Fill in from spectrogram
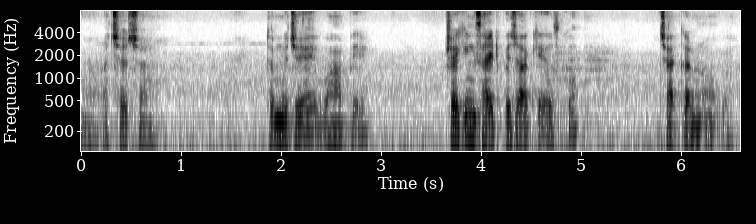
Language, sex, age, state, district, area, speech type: Urdu, male, 18-30, Delhi, North East Delhi, urban, spontaneous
